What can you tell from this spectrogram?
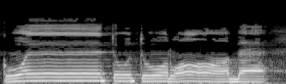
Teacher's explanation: Ya laitani kuntu, tipiskan. Kun ditarik dulu, jangan ku jadi tebal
